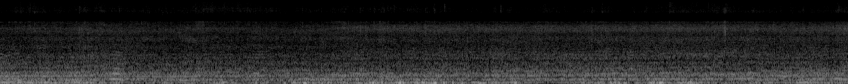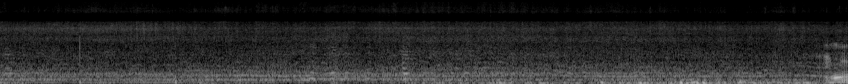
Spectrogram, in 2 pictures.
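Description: A steady, dense insect hum of a rescued swarm of bees droning together close by in a swarm box, continuous and even throughout with no speech.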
